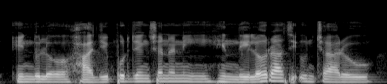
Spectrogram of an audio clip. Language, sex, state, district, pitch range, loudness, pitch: Telugu, male, Telangana, Komaram Bheem, 115-140 Hz, -19 LUFS, 125 Hz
